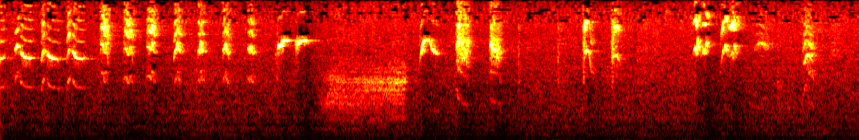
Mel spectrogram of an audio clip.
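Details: Common myna (Acridotheres tristis) giving a rapid series of harsh, squawking notes, about four per second, mixed with higher whistles and a brief rasping burst.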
